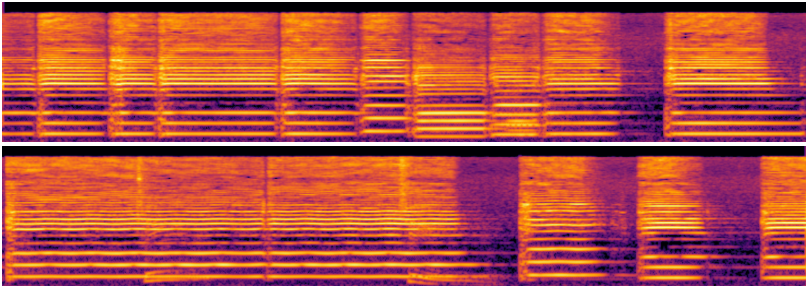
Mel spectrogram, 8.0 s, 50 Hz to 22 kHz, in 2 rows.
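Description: Viola played with the bow: short repeated notes on one pitch, a quick run of changing notes, then a long held note that slides down at its end, followed by a few short notes. It is a replay of measures 78 and 79 of the viola part, played again to clean it up.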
